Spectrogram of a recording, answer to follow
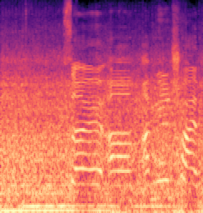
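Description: A truck's engine idling with a steady low rumble, with voices over it.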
